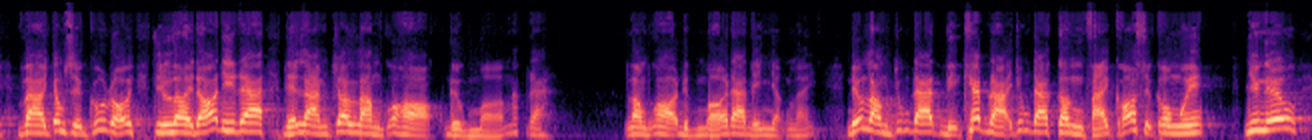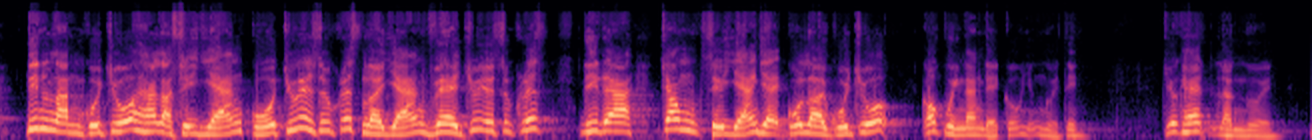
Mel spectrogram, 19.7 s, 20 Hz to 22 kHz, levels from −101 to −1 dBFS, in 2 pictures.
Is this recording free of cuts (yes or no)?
no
